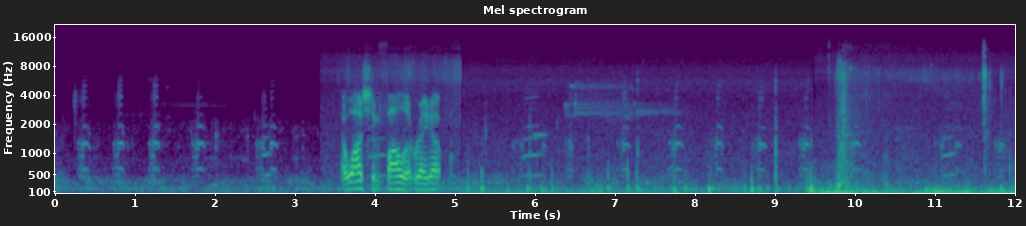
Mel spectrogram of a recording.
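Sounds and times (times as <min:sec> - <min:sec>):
distant birds calling: 0:00.0 - 0:10.2
low rumble: 0:05.1 - 0:08.4, 0:09.4 - 0:12.0
sharp clicks: 0:11.6 - 0:12.0.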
